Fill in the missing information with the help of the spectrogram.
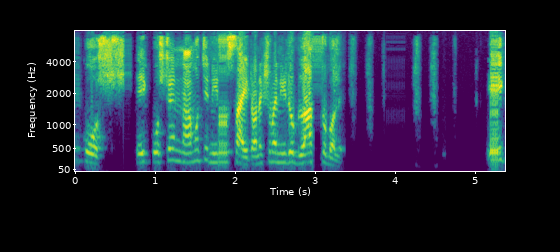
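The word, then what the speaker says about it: cnidocyte: এই বিশেষ কাঁটাযুক্ত কোষগুলোর নাম হচ্ছে নিডোসাইট। এই বিশেষ কাঁটাযুক্ত কোষগুলোর নাম, এত জোরে শব্দ করলে কি পড়ানো যায়? এই বিশেষ কাঁটাযুক্ত কোষগুলোর নাম নিডোসাইট। সি থাকবে, উচ্চারণ হবে না, NIDOCYTE, নিডোসাইট।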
